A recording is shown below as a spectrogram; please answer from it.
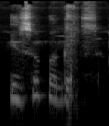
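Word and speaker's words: oesophagus: s so here in there is letter O but uh it is silent so we pronounce this as Esopus sing we can label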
